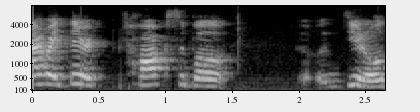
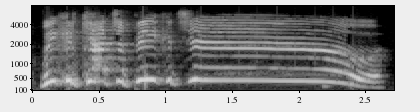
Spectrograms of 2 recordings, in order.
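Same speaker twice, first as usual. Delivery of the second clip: excited shout; 10 semitones higher, much slower than usual. Real, not acted. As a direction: blurt it out thrilled.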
